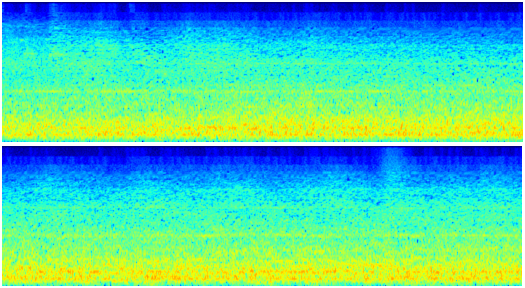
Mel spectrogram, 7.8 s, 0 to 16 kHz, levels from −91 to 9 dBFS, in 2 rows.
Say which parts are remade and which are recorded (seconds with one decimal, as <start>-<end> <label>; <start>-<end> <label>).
0.0-1.0 recorded; 1.0-1.9 remade; 1.9-4.0 recorded; 4.0-7.1 remade; 7.1-7.8 recorded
